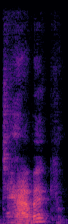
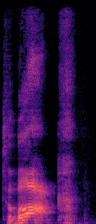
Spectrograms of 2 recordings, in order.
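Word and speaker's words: tabac: really small one but i've always said tabik uh for like you know it's it's tobacco and so tavik toback you know it kind of fits me but apparently it's tabak like a chicken that's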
